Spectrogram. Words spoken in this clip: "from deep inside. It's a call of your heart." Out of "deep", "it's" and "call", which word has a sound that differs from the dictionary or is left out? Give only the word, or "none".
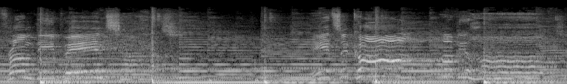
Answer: deep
